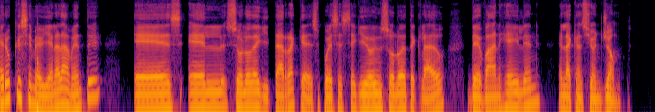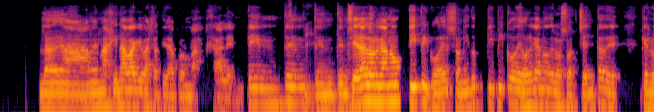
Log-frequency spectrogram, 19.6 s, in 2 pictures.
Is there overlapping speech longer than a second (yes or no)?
no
